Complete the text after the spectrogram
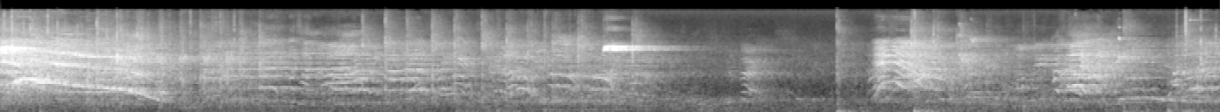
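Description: A volleyball thumps as players hit it.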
